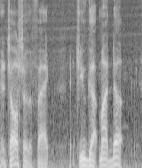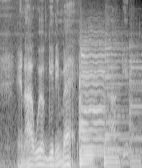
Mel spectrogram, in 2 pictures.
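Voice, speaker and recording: A man's playful, fairly low-pitched voice at a fairly slow pace, with music in the background. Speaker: radio DJ. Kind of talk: morning radio show host talk. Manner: playful, comic.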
